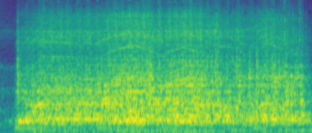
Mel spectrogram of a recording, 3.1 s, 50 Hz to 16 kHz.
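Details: German-made Singer 631G/611G sewing machine after a full service and foot controller repair, sewing after the top tension was increased: a steady, even whirring stitch rhythm with no knocks or grinding.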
